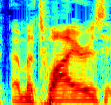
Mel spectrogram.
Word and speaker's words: Motyer: J. Alec Matwyers, is it M-O-T-Y-E-R, that Matwyer sounds like the proper pronunciation.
